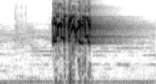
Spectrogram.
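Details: Lovebird giving a single loud, harsh high-pitched chirp lasting under half a second, with a faint low hum in the background.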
